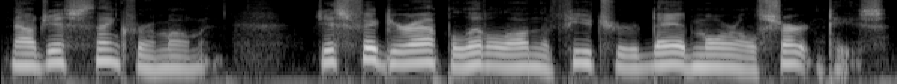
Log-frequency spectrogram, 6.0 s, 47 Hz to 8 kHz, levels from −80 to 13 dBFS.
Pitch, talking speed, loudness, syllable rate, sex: 150 Hz, 160 wpm, -18 LUFS, 5.1 syllables/s, male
